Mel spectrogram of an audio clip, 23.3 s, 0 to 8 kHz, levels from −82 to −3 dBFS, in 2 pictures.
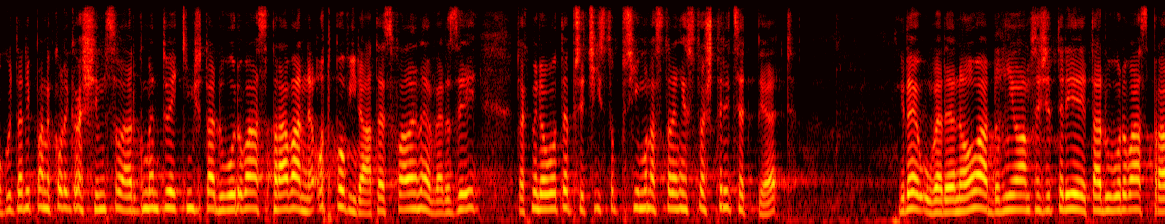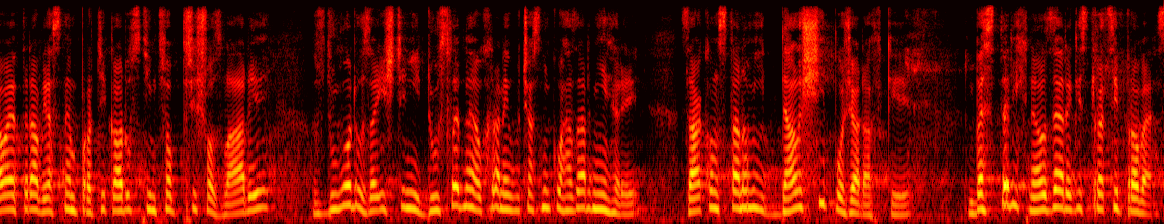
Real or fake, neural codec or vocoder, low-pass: fake; codec, 16 kHz, 4 kbps, FunCodec, trained on LibriTTS, 50 frames a second; 7.2 kHz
